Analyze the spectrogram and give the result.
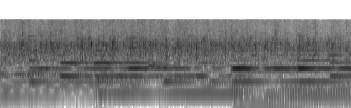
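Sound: audience applauding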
